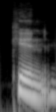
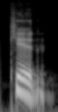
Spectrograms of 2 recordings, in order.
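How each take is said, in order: First: The word is said with a weak, reduced vowel. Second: The same.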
